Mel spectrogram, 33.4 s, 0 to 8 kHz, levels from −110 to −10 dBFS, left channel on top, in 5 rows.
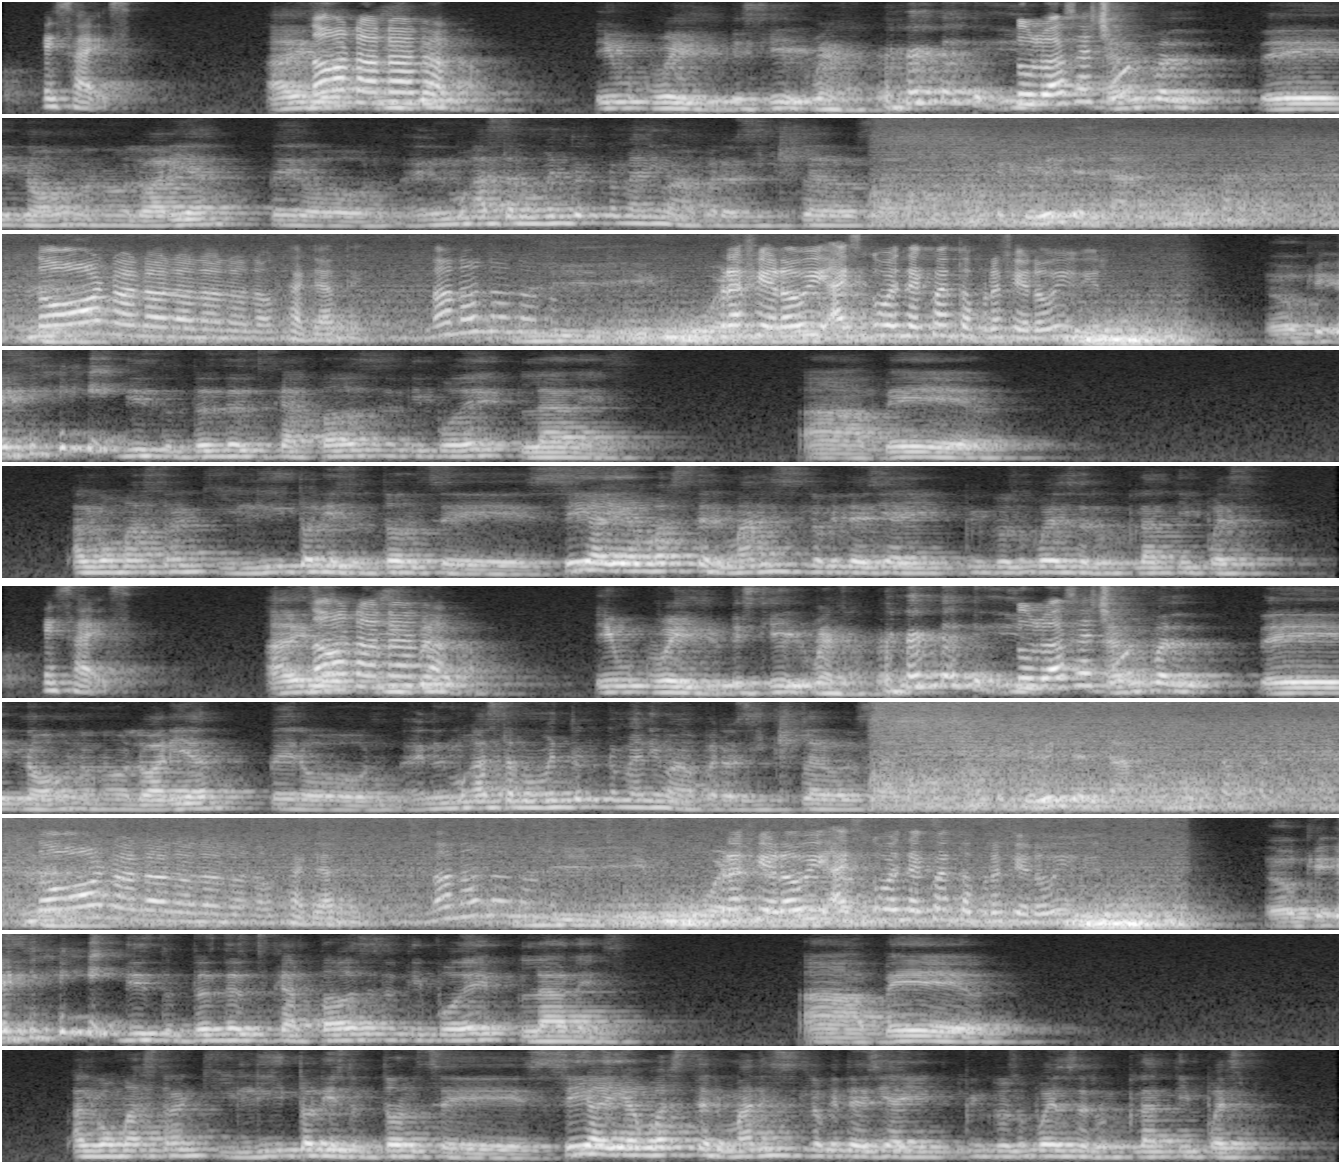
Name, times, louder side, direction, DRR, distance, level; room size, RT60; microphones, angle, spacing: voice 1, 0.2-0.5 1.5-2.2 5.1-5.7 13.5-15.2 15.5-16.2 17.0-18.9, left 2 dB, 20° left, 9 dB, 0.8 m, -21 dB
voice 2, 1.3-2.4 3.0-5.1 5.5-6.0 6.3-11.2 11.6-12.9 13.4-13.9 15.9-17.6 19.7-23.1 24.1-25.0 27.1-33.0, right 1 dB, 25° right, -2 dB, 3.2 m, -26 dB
sound 1, 11.0-19.3, right 2 dB, 45° right, 1.1 m, -26 dB
12.5 x 7.8 x 8.0 m, 0.76 s
head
